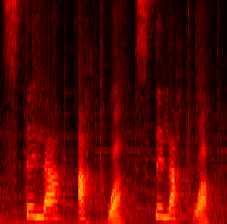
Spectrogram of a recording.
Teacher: Aí a gente acaba grudando os dois As e parece que só tem um.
